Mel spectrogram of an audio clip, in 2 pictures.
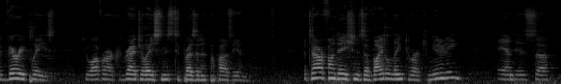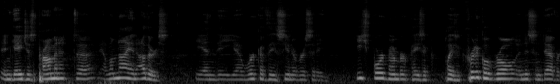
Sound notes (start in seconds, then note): none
